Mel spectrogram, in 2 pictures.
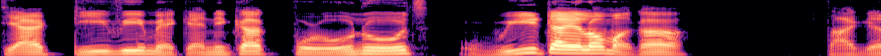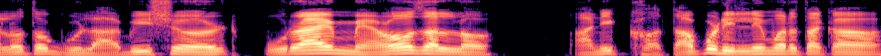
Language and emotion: Goan Konkani, disgusted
